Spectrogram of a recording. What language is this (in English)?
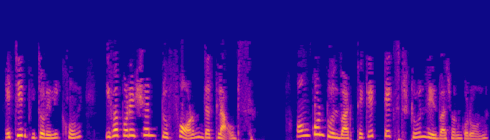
Bangla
